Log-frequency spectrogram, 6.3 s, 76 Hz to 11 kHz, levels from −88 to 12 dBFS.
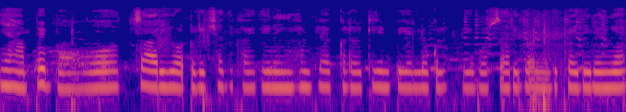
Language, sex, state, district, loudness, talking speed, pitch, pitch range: Hindi, female, Bihar, Saharsa, -36 LUFS, 230 wpm, 225 Hz, 225-235 Hz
